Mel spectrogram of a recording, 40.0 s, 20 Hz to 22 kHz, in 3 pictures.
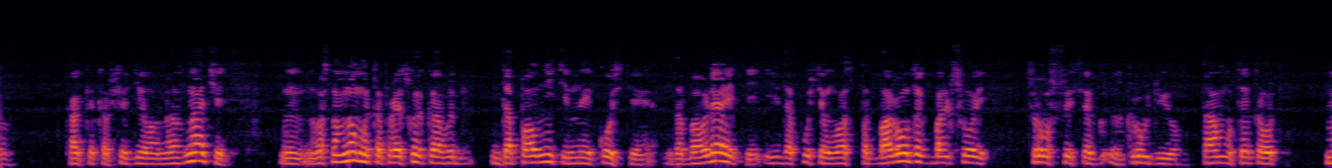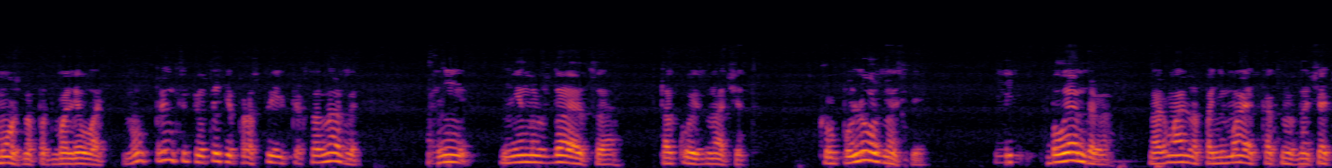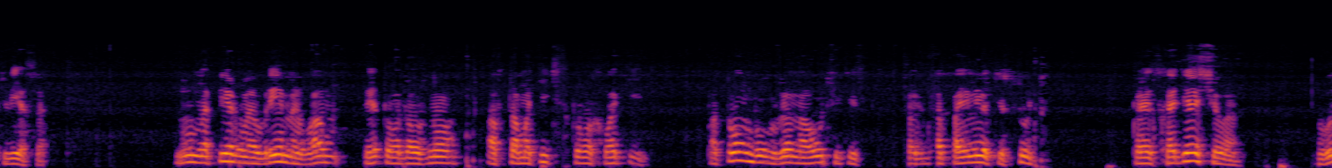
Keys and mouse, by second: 17.6 shift+d, 22.2 shift+d, 23.6 click, 27.6 click, 29.8 shift+click, 31.3 ctrl+p, 35.5 shift+click, 36.8 ctrl+p.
